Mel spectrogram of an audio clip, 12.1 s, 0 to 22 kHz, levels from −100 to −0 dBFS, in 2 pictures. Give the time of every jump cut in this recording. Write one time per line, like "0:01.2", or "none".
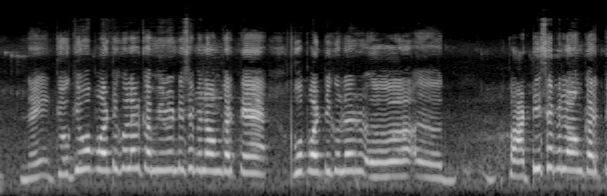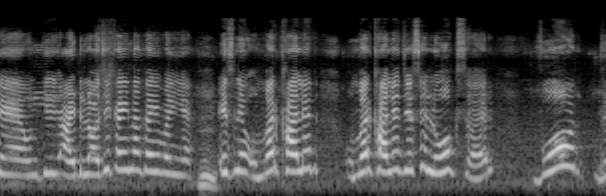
none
